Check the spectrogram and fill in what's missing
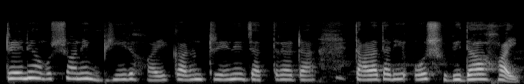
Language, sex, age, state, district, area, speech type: Bengali, female, 60+, West Bengal, Purba Bardhaman, rural, spontaneous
